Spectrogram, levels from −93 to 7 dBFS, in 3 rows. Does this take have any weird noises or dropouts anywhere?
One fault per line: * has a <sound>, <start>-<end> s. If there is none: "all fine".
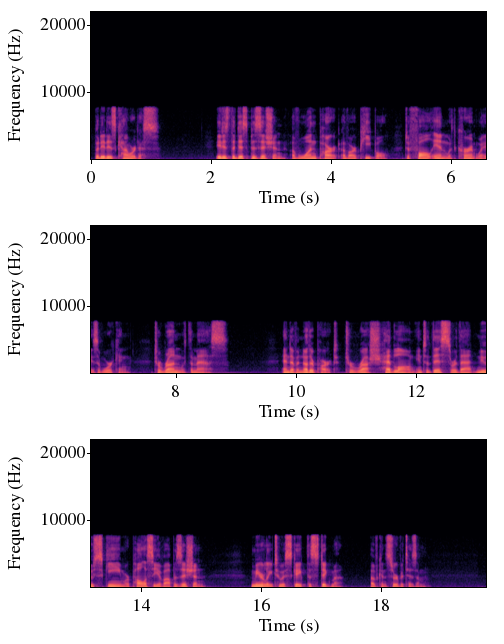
all fine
